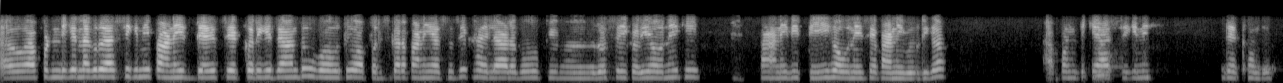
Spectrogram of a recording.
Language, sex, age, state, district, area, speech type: Odia, female, 60+, Odisha, Gajapati, rural, conversation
